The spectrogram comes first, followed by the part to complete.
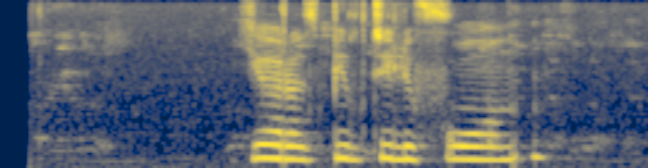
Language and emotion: Russian, sad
